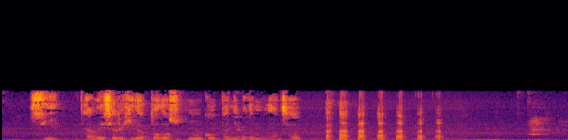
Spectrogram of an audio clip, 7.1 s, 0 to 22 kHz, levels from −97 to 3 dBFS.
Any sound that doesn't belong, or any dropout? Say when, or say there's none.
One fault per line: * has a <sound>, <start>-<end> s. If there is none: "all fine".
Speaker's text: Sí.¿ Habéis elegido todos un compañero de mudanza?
* has a laugh, 4.1-5.6 s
